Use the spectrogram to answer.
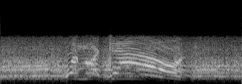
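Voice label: English player killed enemy mood high; War Thunder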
